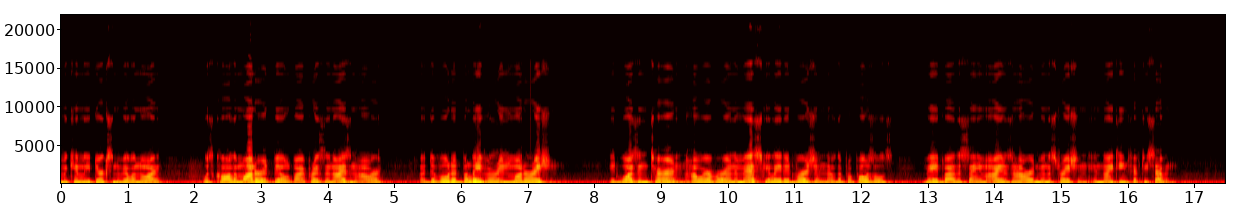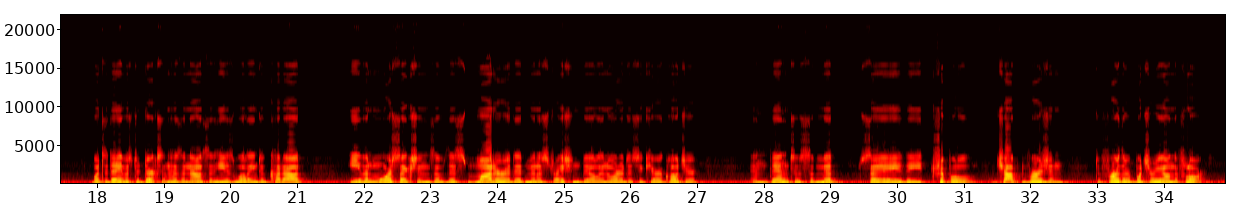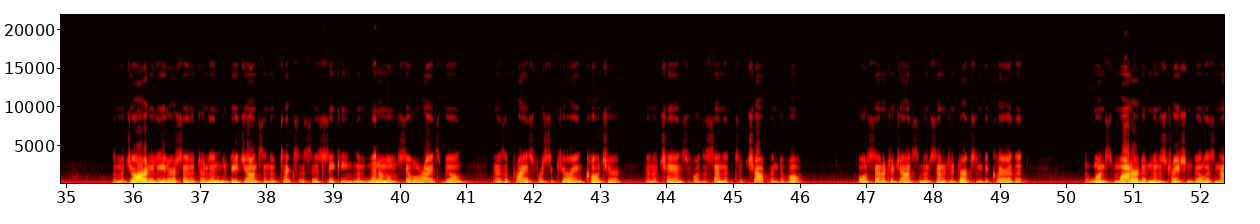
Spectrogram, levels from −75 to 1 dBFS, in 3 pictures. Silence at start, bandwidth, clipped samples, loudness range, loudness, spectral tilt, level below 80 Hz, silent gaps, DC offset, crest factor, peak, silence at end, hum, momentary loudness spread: 0 s; 16.5 kHz; under 0.1%; 4 LU; -28 LUFS; -6.5 dB/octave; -52 dBFS; none; under 0.1%; 16 dB; -12 dBFS; 0 s; none; 19 LU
